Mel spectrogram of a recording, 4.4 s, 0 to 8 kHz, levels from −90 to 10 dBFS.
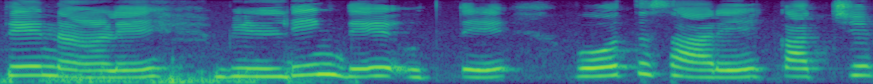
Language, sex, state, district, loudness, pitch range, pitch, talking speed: Punjabi, female, Punjab, Pathankot, -14 LUFS, 265-315 Hz, 280 Hz, 110 wpm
